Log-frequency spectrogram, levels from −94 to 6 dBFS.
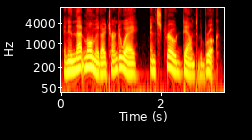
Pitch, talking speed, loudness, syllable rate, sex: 150 Hz, 240 wpm, -18 LUFS, 5.9 syllables/s, female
